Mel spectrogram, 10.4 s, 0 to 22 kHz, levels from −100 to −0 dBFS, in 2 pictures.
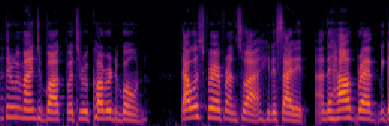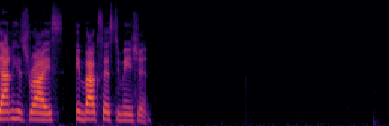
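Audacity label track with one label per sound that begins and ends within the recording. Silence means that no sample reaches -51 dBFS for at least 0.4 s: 2.420000	7.120000	sound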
